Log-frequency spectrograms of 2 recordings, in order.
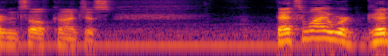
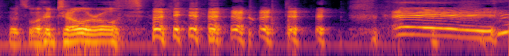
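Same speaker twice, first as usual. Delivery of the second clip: laughing through the words; cracking up mid-line; 10 semitones higher, 4 dB louder, much slower than usual. Real, not acted. Laughing at sex joke.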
